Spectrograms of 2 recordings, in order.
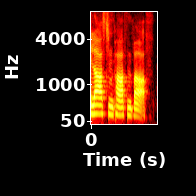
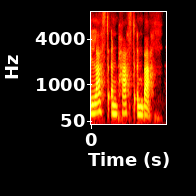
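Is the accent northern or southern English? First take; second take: southern; northern. First: The vowels sound like a southern English accent. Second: The vowels sound like a northern English accent. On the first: This is how it is expected to be said. The speaker calls it right. "I should say" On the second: This is how the family says it. The speaker calls it wrong. "because my family's from Manchester, I say"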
